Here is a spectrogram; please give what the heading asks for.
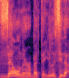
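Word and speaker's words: Zoellner: You don't pronounce the O, so it's Zellner, but you see the O, and people are always mispronouncing it.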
